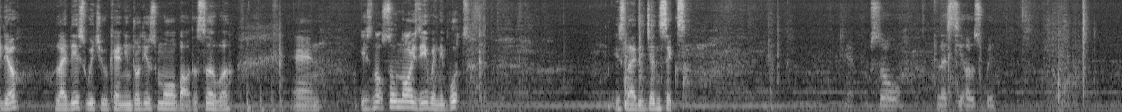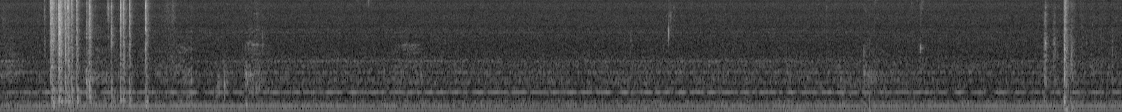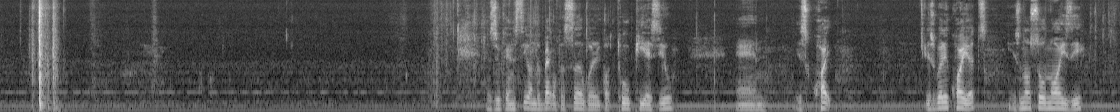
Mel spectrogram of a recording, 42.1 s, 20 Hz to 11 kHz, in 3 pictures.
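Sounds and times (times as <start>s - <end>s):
cooling fans humming: 0.0s - 42.0s.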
